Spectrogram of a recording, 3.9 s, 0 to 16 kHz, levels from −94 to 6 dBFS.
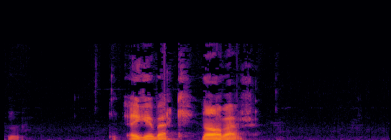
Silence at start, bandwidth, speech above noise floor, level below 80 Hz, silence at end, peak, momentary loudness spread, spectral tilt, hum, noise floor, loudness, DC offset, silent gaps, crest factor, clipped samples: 0.1 s; 11.5 kHz; 48 dB; -58 dBFS; 1.4 s; -2 dBFS; 25 LU; -5.5 dB/octave; none; -70 dBFS; -21 LUFS; under 0.1%; none; 22 dB; under 0.1%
